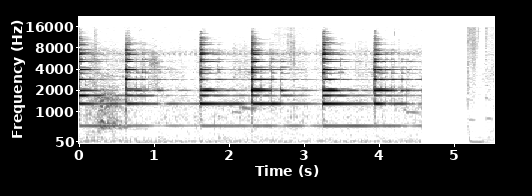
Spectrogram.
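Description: Bell-like chime tones: six struck, ringing notes in three pairs over a held tone, cutting off suddenly about four and a half seconds in.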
